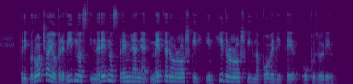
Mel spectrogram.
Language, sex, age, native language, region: Slovenian, female, 50-59, Croatian, Drava region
